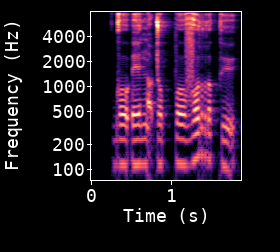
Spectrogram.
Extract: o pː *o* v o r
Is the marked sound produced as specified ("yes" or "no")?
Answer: no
